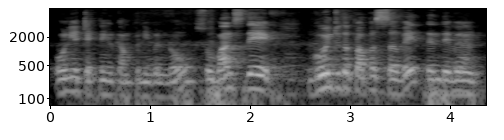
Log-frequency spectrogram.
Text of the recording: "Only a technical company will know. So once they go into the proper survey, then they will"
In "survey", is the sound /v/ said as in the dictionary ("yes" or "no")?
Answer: yes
